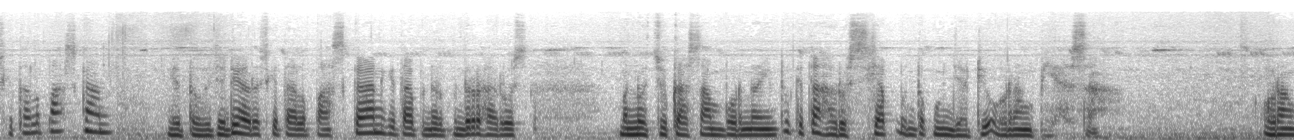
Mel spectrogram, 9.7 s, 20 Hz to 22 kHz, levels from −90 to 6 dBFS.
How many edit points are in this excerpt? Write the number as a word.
one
